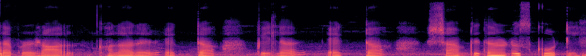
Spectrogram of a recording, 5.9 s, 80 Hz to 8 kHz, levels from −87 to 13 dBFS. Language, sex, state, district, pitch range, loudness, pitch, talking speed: Bengali, female, Tripura, West Tripura, 205-225 Hz, -17 LUFS, 210 Hz, 100 wpm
